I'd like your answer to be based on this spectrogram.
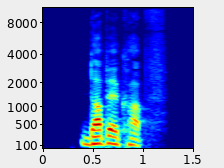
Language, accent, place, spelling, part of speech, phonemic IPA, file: German, Germany, Berlin, Doppelkopf, noun, /ˈdɔpəlˌkɔpf/, De-Doppelkopf.ogg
